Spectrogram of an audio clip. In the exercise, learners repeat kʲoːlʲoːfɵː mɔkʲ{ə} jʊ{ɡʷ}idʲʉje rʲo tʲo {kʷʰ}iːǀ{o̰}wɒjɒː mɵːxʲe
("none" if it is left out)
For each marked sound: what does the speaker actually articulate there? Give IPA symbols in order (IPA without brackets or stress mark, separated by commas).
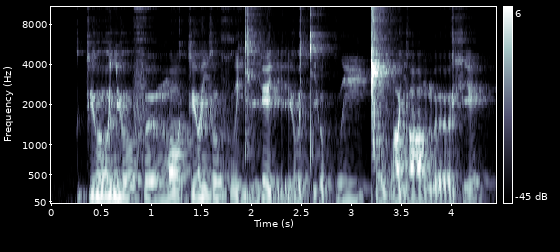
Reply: ɔ, xʷ, kʷ, o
